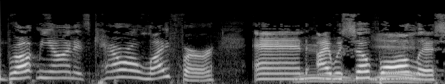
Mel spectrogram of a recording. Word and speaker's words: Leifer: to Bud Freeman like he just mispronounced my name can you have him redo it it was like and now it airs you know it's on the DVDs please welcome Carol leer you ever heard Michael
